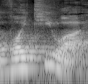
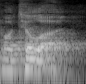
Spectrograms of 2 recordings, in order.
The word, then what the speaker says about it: Wojtyła: His name is Karl Wojtyła. It's a hard name to pronounce for non-Poles because the W is like a V, and the L in his name is not an L at all.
